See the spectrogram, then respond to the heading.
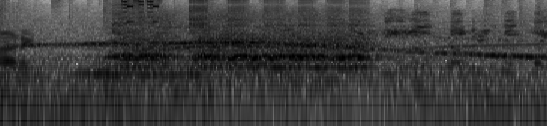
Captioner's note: horn blaring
